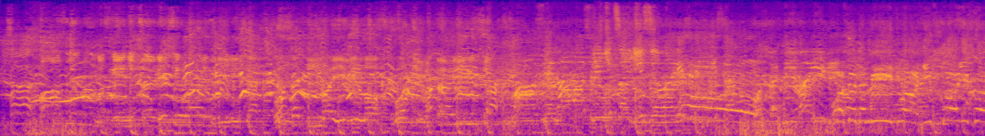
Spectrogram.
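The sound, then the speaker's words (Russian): A loud, dense crowd of children shouting and yelling continuously at a kindergarten Maslenitsa celebration while an entertainer runs a contest, with a song playing underneath the noisy hubbub throughout. “На кадрах аниматор проводит конкурс, вокруг много детей, а на фоне звучит песня, ну, так, мягко говоря, не совсем подходящая для такого мероприятия.”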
